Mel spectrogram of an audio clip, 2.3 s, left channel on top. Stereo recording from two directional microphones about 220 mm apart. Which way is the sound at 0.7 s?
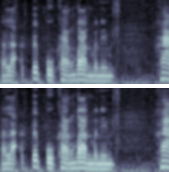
45° right (ahead or behind).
